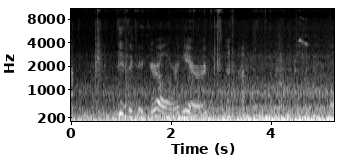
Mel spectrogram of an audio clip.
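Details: Alaskan Malamute named Tonka riding in a car, yelling after crowding the husky Monroe out of her seat; wavering, howl-like rising and falling yells in a short burst mid-clip over steady engine rumble and human talk.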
